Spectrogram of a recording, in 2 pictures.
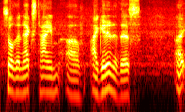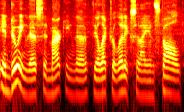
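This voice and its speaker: A man's voice: medium pitch, normal speed, fairly bright tone, a little hiss or hum, rough recording. A man giving casual, hands-on repair commentary as a technician, plain-spoken and technical, thinking aloud as he works. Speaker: electronics repair technician and video host.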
